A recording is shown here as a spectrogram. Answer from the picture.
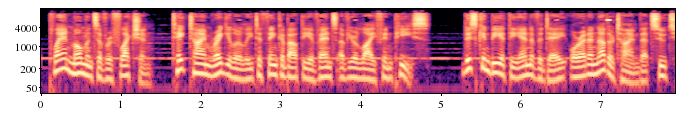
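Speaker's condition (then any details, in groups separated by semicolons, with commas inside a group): No condition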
